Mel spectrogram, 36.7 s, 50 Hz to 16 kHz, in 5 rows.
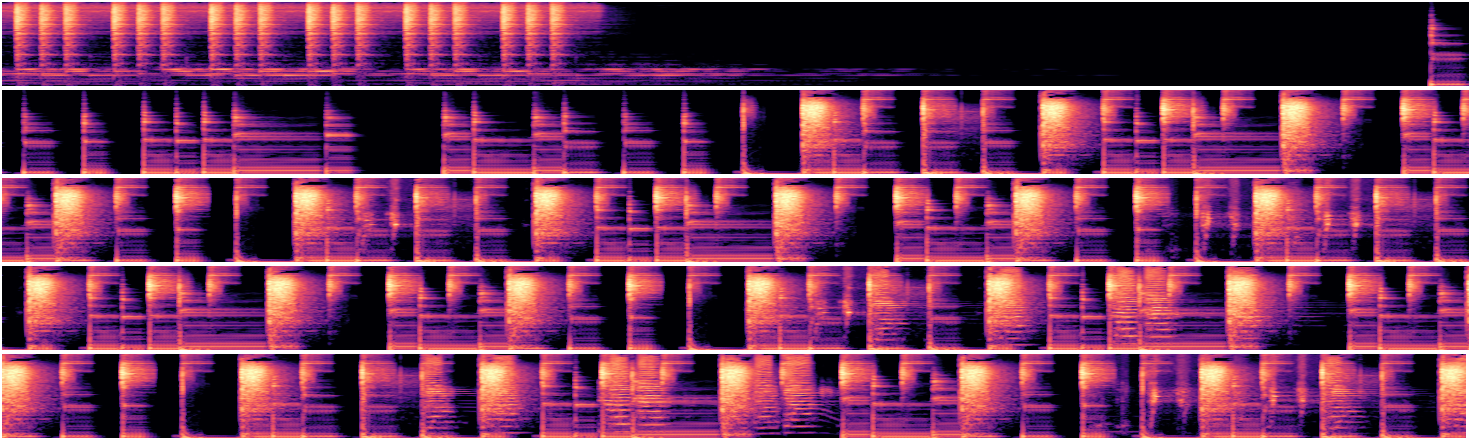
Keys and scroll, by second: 1.5 ., 2.8 i, 3.9 e, 7.8 i, 8.7 i, 10.1-10.4 typing, 10.6 Return, 11.9 3, 12.4 Return, 14.8 ., 14.9 1, 15.0 Return, 19.1 Tab, 20.2 Tab, 20.6 2, 21.7 ctrl+b, 24.0 Escape, 24.5 ctrl+b, 26.7 Tab, 30.1 Tab, 30.7 3, 31.2 shift+s.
